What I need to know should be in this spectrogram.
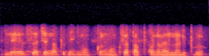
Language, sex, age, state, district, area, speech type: Telugu, female, 18-30, Andhra Pradesh, Vizianagaram, urban, conversation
